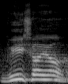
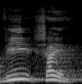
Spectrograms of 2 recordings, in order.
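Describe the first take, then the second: First: The final sounds split into separate short syllables. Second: The final sounds join into one long syllable. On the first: The speaker calls it wrong. "એ પ્રમાણે લલ તરીકે કદી પ્રયોજી શકાય નહીં" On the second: The speaker calls it right. "એ રીતે સ્થપાયેલા બે બૃહદ અક્ષરો લગા તરીકે"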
